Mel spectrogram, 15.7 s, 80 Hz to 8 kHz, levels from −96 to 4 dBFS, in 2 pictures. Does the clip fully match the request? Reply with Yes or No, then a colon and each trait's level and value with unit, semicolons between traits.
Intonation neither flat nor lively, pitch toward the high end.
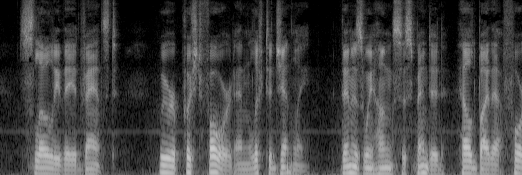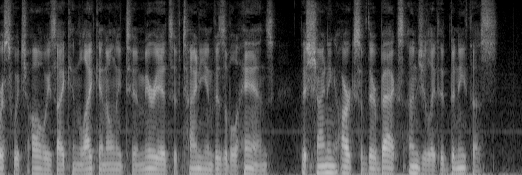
No: average, 3.1 semitones; very low, 95 Hz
